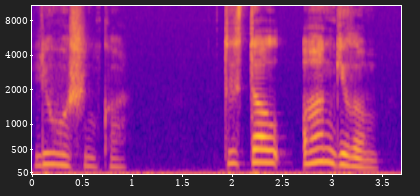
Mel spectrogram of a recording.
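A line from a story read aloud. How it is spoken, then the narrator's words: Whisper. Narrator (Russian): прошептала Вероника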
